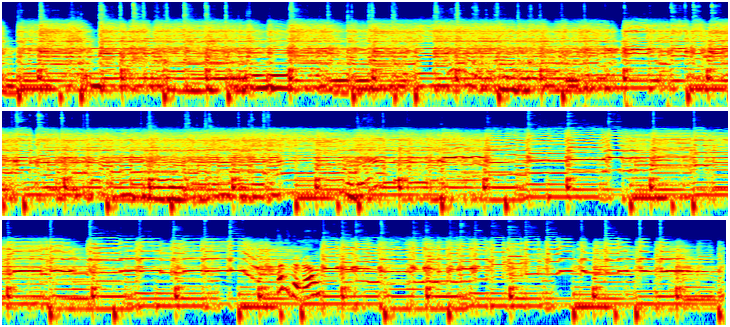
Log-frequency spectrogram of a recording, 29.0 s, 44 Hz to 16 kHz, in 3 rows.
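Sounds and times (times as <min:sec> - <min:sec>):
electric guitar through amplifier: 0:00.0 - 0:29.0.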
